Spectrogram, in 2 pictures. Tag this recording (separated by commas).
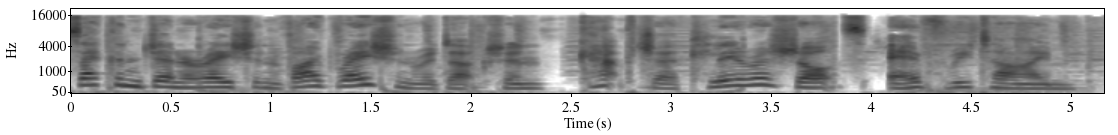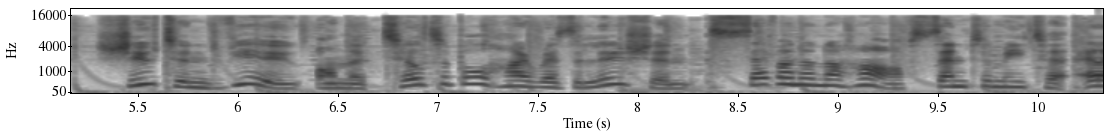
Music, Speech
